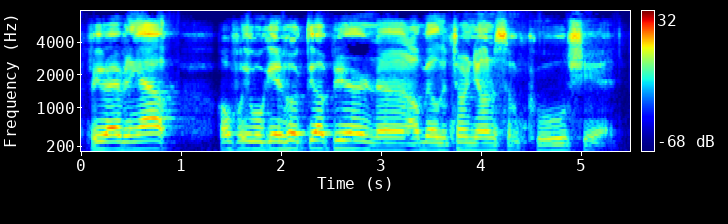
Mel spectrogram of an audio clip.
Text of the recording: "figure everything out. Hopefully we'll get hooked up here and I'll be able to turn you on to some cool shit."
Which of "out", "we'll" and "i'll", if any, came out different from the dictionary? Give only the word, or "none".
none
